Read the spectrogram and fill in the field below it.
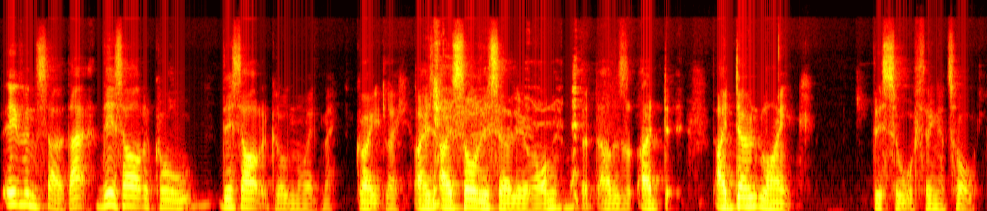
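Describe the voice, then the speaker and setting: A man's voice: medium pitch, expressive, normal speed. A British man from England, co-hosting an opinionated casual chat, ranting in an exasperated way. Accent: British English. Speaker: co-host.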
